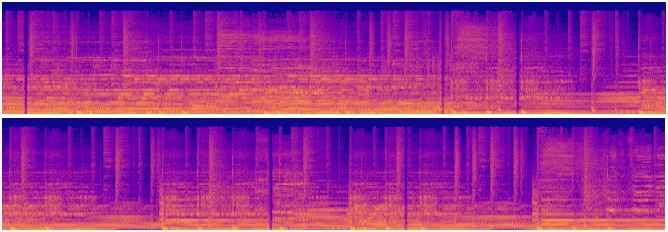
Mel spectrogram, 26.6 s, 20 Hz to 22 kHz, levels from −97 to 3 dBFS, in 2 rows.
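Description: A burst of packet loss occurs five times, at 0.43, 8.77, 10.27, 18.61 and 21.32 s. Each time, lost or late packets left a gap of about 53 to 65 ms, which the receiver filled by continuing the last sound while turning it down, giving a held buzz or fading hiss. About 60 ms of audio is skipped before playback resumes. A spectrogram shows a frozen, fading spectral slice, then an abrupt jump.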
